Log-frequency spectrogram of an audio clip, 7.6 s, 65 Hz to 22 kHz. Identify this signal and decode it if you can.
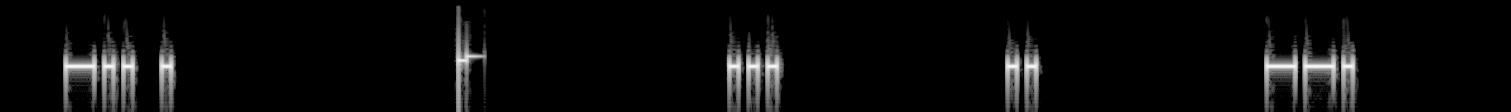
Morse code, heard as a keyed tone, about 25 wpm, spaced as for 9 wpm, 700 Hz. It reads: DE SIG
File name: Top 90 QSO Elements - 8x Character Spacing - 25wpm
